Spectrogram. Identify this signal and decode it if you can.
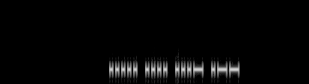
Morse code, heard as a keyed tone, about 40 wpm, 700 Hz. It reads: 5HVW
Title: Four Challenging Letter-Number Combinations 40wpm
